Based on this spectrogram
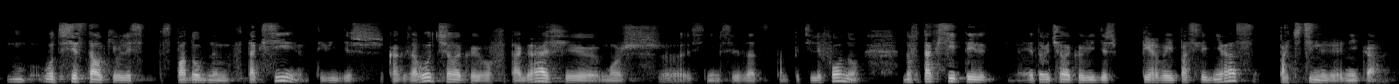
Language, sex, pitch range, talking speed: Russian, male, 95-120 Hz, 140 wpm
